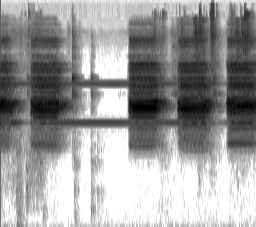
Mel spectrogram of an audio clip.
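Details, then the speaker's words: Monthly May fire alarm test triggered by activating a heat detector, door released as it should. Loud, high, steady horn blasts in a repeating on-off pattern about a second each; horn strobe working properly. "That strobe is working good. Horn strobe's good."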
